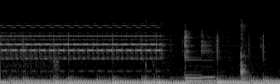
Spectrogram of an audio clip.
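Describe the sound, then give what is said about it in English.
A telephone rings as a caller phones in, a bright electronic ring repeating in steady pulses, fairly loud and continuous with no talking. “And someone's already taken it upon themselves to call in.”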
